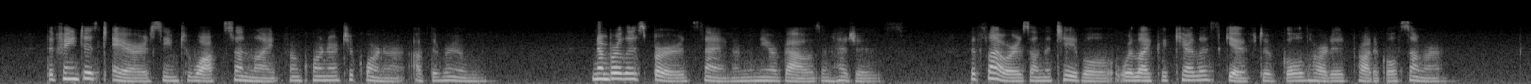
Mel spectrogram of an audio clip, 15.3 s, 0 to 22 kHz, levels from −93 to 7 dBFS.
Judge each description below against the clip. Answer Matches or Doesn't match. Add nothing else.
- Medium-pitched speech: Matches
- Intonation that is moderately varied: Matches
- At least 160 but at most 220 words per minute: Doesn't match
